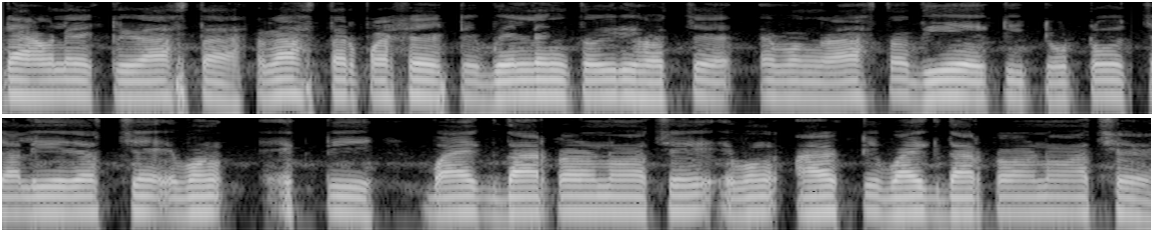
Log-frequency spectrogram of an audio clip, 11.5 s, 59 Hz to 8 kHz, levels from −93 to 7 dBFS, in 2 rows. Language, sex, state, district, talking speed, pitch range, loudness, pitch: Bengali, male, West Bengal, Malda, 155 wpm, 125-130 Hz, -18 LUFS, 130 Hz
